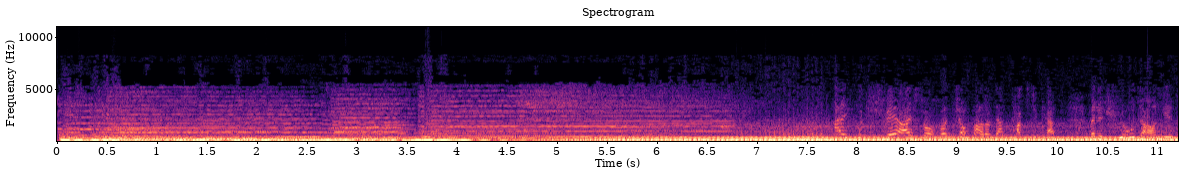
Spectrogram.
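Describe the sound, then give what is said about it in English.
A car engine drones steadily and loudly as the car is driven fast, its pitch shifting as it revs and speeds along, with a rattling clatter toward the end. “Come on, let's get down on you to the car, fast.”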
